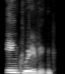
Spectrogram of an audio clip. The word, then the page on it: engraving: Indian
